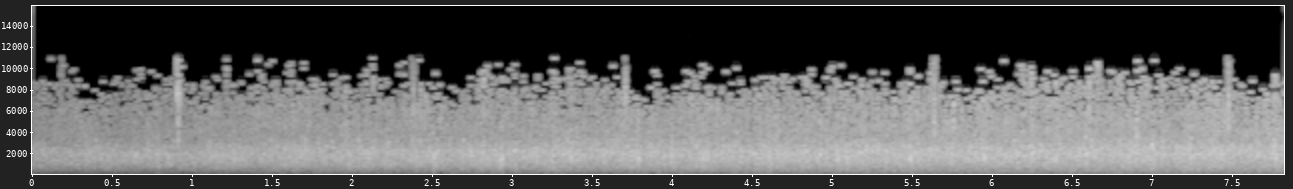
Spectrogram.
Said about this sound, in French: Et Pierre Boulez pousse Bertrand en avant et l'applaudit, comme ses camarades musiciens.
